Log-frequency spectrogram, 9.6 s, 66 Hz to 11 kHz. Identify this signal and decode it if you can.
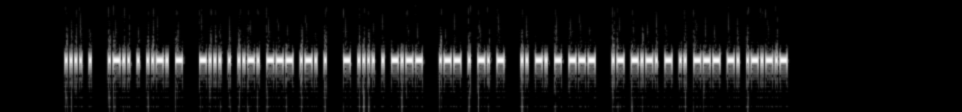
Morse code, heard as a keyed tone, about 50 wpm, 700 Hz. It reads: HE LEFT BEFORE THEY WENT INTO ACTION.
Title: Sentences from Top 1000 Words - Review Part 4 - 50wpm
